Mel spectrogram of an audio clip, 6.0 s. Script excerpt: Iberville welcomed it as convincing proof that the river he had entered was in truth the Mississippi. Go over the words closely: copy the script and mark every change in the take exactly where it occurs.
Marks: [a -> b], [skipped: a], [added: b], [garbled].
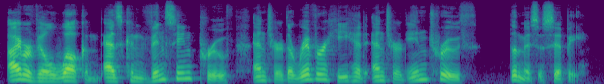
Iberville welcomed [skipped: it] as convincing proof [that -> entered] the river he had entered [skipped: was] in truth the Mississippi.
